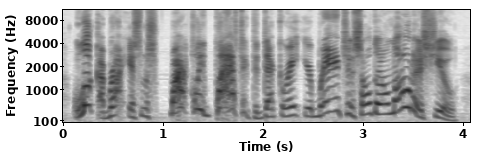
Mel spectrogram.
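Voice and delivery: very high, loud squawky bird; an alarmed jaybird blurting a warning; frantic bird voice. Acted. Jaybird warns Little Tree of the axe, high squawk.

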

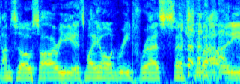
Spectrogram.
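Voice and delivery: high, slow, dazed apology; drawn out like a stunned man; slow confessional whine. Acted. The zapped driver apologizes to Jerry, high and slow. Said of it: "And he's like".

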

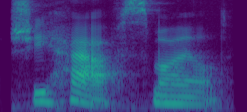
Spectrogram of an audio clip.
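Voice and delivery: usual speaking voice

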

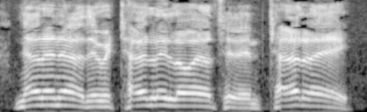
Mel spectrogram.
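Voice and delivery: high, arguing caricature; Nitwit Nero. Acted. Boss contradicting his chief of staff, high mock arguing. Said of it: "He even argues with it".

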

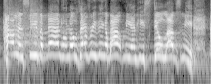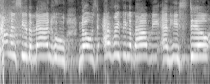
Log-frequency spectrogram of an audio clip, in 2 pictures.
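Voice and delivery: high, fervent acted testimony; excited proclamation. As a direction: call the whole village to come and see. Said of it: "she tells everyone".

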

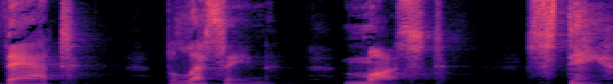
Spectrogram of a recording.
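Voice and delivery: each word set apart with pauses; old father declaring his decision, deliberate; slow and firm. Retold or imitated. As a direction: plant every word like a verdict. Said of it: "he answered this way".

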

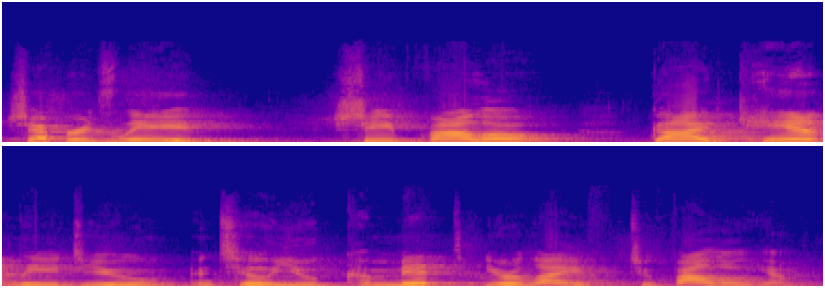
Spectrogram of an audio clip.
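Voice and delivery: slow, measured unison reading; slow read-along. Shown as a demonstration. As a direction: spell it out slowly so the room can read along. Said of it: "Read that with me".

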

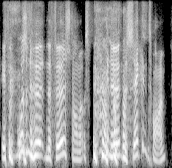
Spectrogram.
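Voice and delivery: high-pitched, worked-up protest; retold exasperation. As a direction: act out telling the clumsy helper off. Retold cursing after forklift drops again.

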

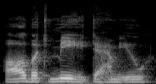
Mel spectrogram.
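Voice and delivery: loud opening, cursing retort; fierce cry. A narrator's reading. Stranger answering his hated enemy, fierce cry. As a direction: throw it back at him fiercely. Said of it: "cried the other".

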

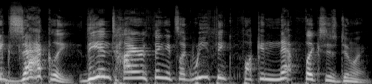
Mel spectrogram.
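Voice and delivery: high, worked-up exasperation; heated rant. Real, not acted. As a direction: burst out in agreement, high-pitched and worked up. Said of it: "your veins are gonna pop out".

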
